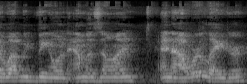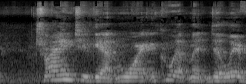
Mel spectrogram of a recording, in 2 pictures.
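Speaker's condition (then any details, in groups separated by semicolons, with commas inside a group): ALS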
